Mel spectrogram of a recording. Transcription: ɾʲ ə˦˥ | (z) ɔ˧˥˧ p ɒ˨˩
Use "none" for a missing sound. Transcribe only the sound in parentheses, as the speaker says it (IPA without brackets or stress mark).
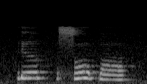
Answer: s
